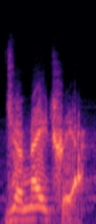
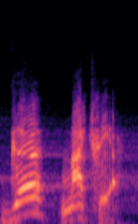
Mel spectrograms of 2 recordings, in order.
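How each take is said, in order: First: The word begins with a soft G sound. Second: The word begins with a hard G sound. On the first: The speaker calls it wrong. "One of the common mispronunciations" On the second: The speaker calls it right. "It's a hard G"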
